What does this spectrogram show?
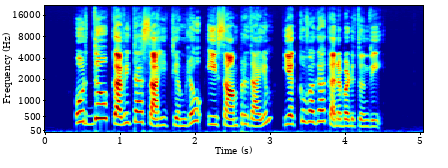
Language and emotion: Telugu, neutral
